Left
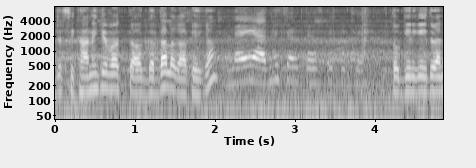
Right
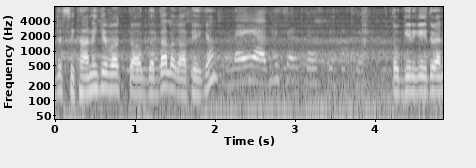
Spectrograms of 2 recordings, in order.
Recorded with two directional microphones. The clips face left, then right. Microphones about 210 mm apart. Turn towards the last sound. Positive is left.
turn(degrees=-10)  # may be behind; listen again after turning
